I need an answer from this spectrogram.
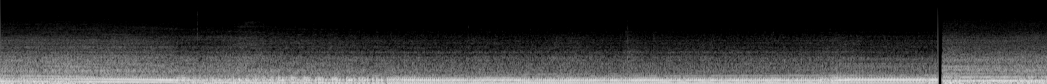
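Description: Sport motorcycle engine running on the road. Its pitch drops over the first couple of seconds as the bike slows, then holds a steady note while cruising and rises a little near the end. The sound cuts out for an instant shortly before the end.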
